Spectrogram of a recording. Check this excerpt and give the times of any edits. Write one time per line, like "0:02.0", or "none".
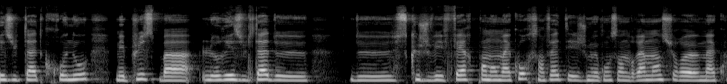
none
